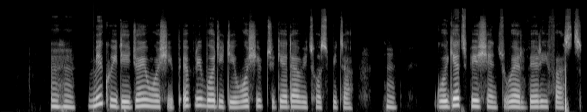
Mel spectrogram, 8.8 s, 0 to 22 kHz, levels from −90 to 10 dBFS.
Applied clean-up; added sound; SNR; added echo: none; none; none; none.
